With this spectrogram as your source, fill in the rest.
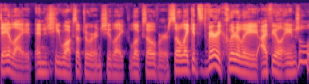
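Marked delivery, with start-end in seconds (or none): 4.3-5.2 voice cracking mid-line on the words. Discussing a TV episode with another speaker, voice cracking. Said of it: "My voice just cracked".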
